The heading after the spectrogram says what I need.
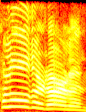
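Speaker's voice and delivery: put-on Irish accent. Voicing Seamus from the game, who is Irish: Irish accent as Seamus. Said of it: "nope, not doing that".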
